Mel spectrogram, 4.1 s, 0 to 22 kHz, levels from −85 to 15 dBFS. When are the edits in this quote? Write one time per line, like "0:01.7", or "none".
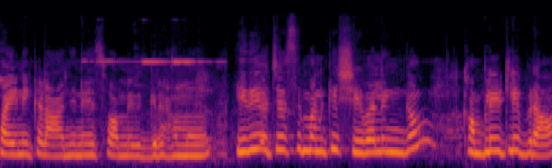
0:01.6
